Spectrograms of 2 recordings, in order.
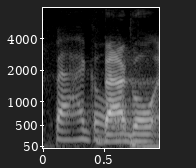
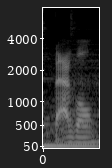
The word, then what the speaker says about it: bagel: so i'm sorry a and ah pronunciations are switched baggle and bag big big big bagel bagel well there you have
